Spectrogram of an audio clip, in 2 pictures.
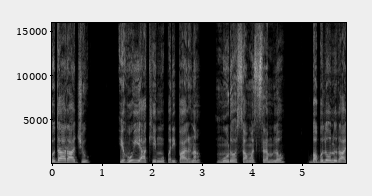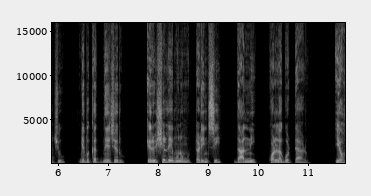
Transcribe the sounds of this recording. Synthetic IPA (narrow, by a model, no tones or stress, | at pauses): uːd̪aːɾaːd͡ʒu | jeɦuːjaːkʰiːmupɐɾipaːlɐnɐ | muːɽo̞ːsɐmʋɐt̪sɐɾɐmlo̞ː | bɐbulo̞ːnuɾaːd͡ʒu | nebɐkɐt̪̚neːd͡ʒɐɾu | je̞ɾuːʃɐle̞ːmunumuʈːɐɽiɲt͡ʃi | d̪aːnːi | kɔɭːɐɡɔʈːaːɽu | jeɦ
